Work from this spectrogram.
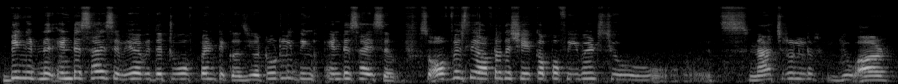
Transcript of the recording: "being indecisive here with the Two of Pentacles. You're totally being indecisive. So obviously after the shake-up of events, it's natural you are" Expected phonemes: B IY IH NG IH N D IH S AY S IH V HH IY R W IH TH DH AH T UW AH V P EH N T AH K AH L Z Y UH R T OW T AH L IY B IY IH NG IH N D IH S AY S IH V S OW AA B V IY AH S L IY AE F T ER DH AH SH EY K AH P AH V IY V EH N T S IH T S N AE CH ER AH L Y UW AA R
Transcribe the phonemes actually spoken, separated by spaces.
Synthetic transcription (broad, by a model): B IY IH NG IH N D IH S AY S IH V HH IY R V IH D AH T UW AH V P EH N T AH K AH L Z Y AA R T OW T AH L IY B IY IH NG IH N D IH S AY S IH V S OW AA B V IY AH S L IY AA F T ER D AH SH EY K AH P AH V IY V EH N T S IH T S N AE CH ER AH L Y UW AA R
